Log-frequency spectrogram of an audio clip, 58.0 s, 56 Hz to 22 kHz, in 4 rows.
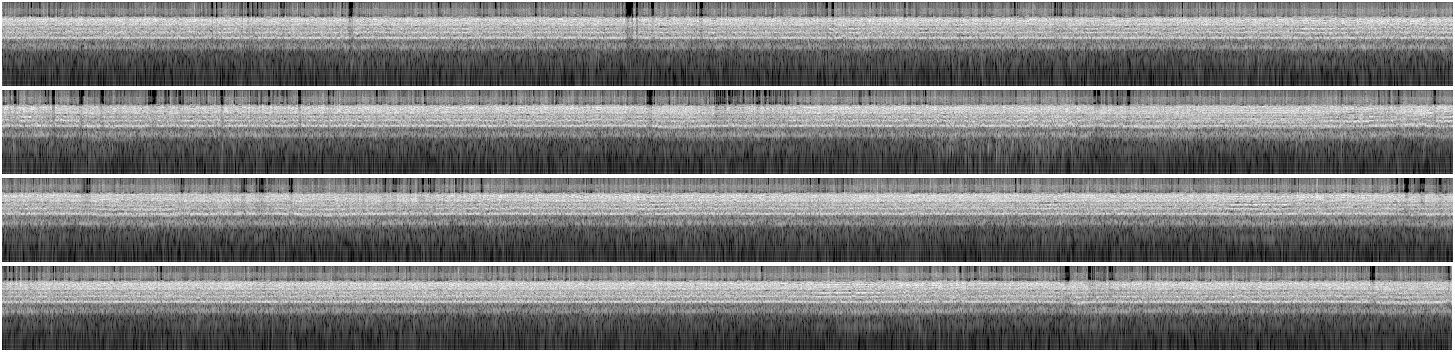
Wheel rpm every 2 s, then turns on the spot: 230, 230, 230, 230, 230, 230, 230, 230, 230, 230, 230, 230, 230, 210, 230, 220, 230, 230, 230, 230, 230, 230, 230, 230, 230, 230, 230, 230, 230.
none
